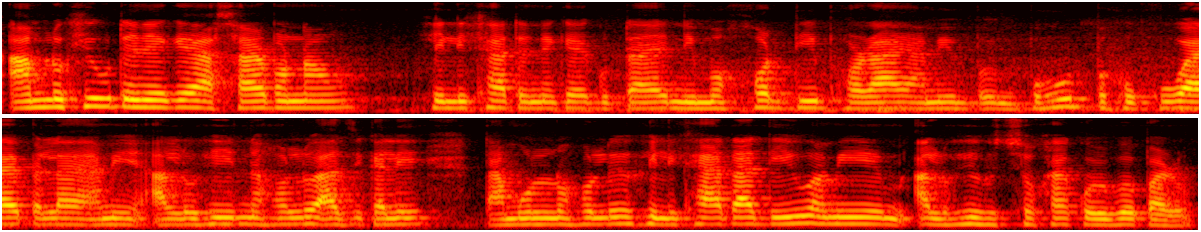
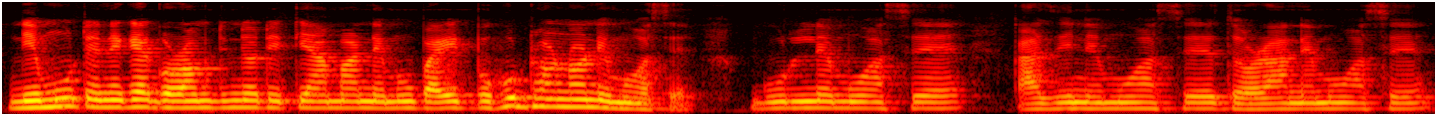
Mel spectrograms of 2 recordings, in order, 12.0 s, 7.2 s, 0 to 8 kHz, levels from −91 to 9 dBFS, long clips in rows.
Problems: constant background noise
